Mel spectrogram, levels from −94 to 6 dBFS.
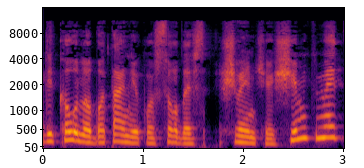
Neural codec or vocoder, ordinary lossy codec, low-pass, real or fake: codec, 44.1 kHz, 2.6 kbps, SNAC; MP3, 48 kbps; 14.4 kHz; fake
